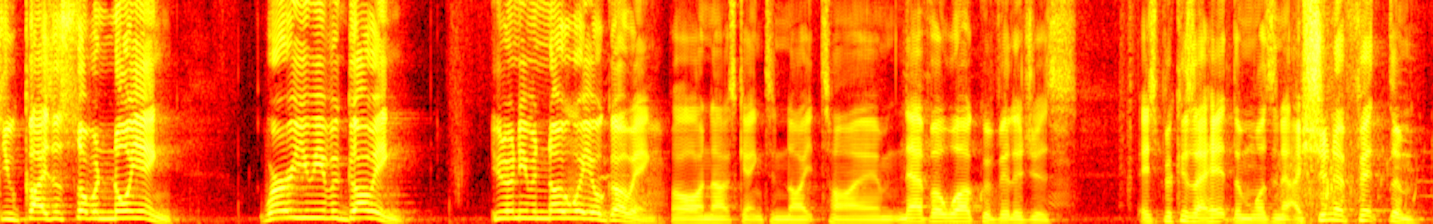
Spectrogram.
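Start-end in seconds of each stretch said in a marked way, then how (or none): 0.0-5.0 exasperated. Real, not acted. Exasperated at villagers.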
